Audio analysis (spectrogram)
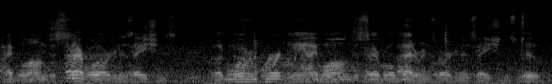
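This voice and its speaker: A man with an American accent talking very fast with ordinary pitch variation, noticeable background noise and audible room echo. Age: 60s. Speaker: war veteran. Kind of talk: keynote speech.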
